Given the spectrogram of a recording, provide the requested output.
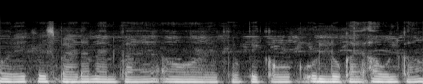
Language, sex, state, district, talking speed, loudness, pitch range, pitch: Hindi, male, Himachal Pradesh, Shimla, 185 wpm, -14 LUFS, 115-125 Hz, 120 Hz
